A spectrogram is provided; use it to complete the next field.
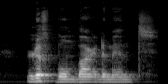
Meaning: aerial bombing, aerial bombardment
- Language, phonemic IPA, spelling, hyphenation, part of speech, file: Dutch, /ˈlʏxt.bɔm.bɑr.dəˌmɛnt/, luchtbombardement, lucht‧bom‧bar‧de‧ment, noun, Nl-luchtbombardement.ogg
